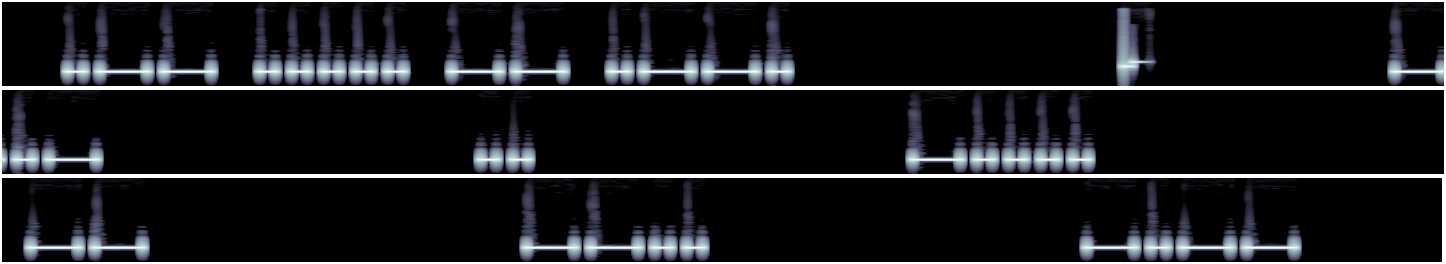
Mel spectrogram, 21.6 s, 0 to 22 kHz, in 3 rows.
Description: Morse code, heard as a keyed tone, about 15 wpm, spaced as for 6 wpm, 700 Hz. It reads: W5MP KI6MZY
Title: USA Call Signs - 8x Character Spacing - 15wpm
